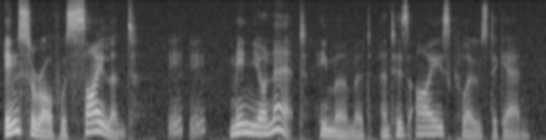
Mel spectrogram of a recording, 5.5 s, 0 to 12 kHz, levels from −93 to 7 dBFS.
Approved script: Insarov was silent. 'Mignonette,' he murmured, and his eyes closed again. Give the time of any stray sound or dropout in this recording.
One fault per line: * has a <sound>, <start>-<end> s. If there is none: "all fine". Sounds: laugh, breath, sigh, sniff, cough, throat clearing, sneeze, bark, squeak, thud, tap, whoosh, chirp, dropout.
* has a laugh, 1.7-2.1 s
